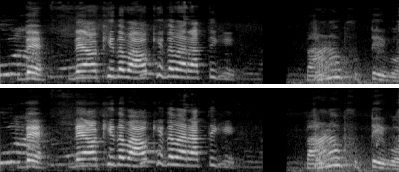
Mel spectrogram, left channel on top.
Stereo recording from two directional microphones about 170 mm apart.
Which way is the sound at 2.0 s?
30° left (ahead or behind).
